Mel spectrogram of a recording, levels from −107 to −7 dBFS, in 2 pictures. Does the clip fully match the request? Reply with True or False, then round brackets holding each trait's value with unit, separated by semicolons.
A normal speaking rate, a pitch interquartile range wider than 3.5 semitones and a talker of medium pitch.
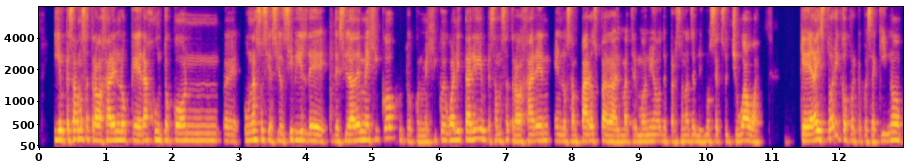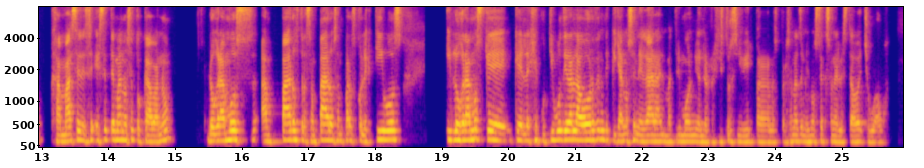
False (220 wpm; 3.9 semitones; 155 Hz)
